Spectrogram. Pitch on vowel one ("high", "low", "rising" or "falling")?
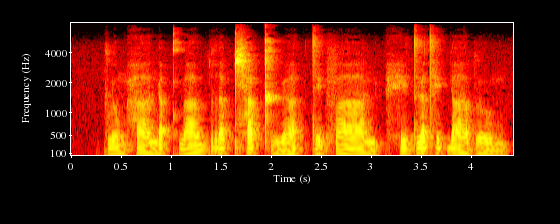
low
